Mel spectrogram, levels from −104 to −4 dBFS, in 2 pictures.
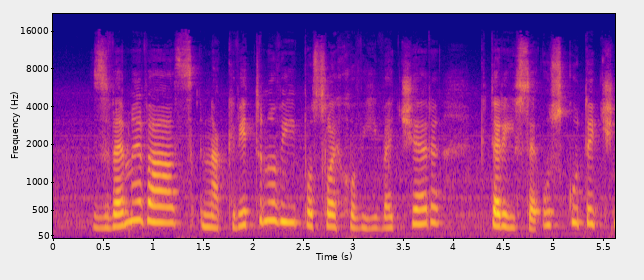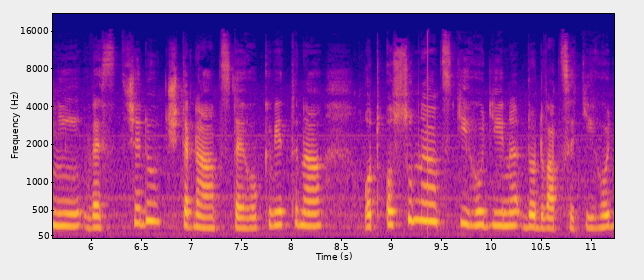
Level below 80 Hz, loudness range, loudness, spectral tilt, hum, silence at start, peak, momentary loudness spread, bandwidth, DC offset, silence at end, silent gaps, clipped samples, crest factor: -62 dBFS; 2 LU; -23 LUFS; -5 dB/octave; none; 0.1 s; -2 dBFS; 10 LU; 14.5 kHz; under 0.1%; 0 s; none; under 0.1%; 22 dB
